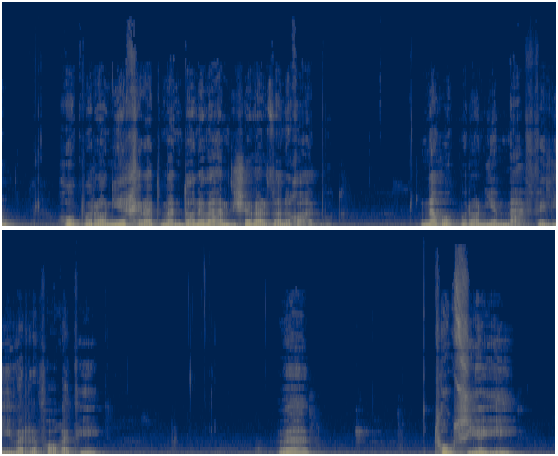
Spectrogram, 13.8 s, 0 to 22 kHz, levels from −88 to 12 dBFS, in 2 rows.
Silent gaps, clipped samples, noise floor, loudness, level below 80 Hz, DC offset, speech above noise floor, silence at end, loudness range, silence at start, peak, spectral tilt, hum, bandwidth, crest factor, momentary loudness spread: none; under 0.1%; -62 dBFS; -34 LUFS; -68 dBFS; under 0.1%; 29 dB; 0.4 s; 9 LU; 0 s; -14 dBFS; -6 dB/octave; none; over 20 kHz; 20 dB; 13 LU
